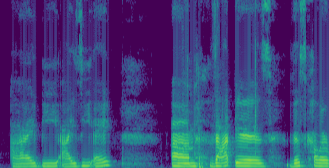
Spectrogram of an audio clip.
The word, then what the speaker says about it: Ibiza: shade of the month um I think it's pronounced Ibiza i b i z a um that is this color right here this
